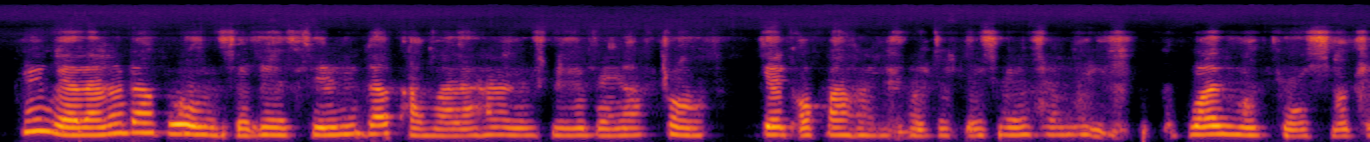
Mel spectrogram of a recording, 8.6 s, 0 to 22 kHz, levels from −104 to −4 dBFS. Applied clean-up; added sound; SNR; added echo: neural mask model Resemble Enhance denoiser.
